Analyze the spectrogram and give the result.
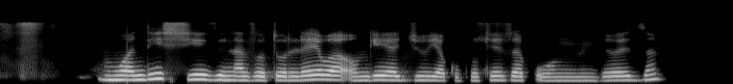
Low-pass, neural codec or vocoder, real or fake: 7.2 kHz; codec, 24 kHz, 0.9 kbps, WavTokenizer, large speech release; fake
